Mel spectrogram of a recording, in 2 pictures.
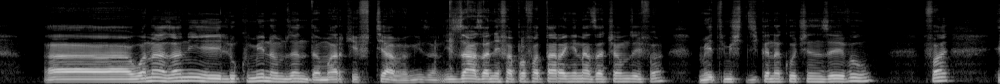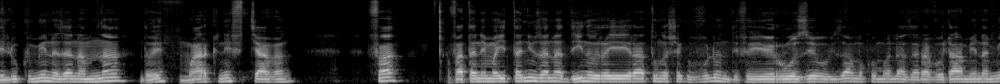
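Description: From 14.43 s to the end of the speech, a steady, raspy mains buzz sits underneath, some 30 dB below the voice. Switching spikes, twice in every 50 Hz mains cycle, leak in, and on a spectrogram they show as evenly spaced horizontal harmonic lines of 50 Hz reaching into the kilohertz range.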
